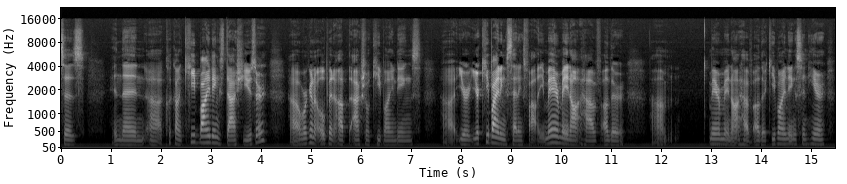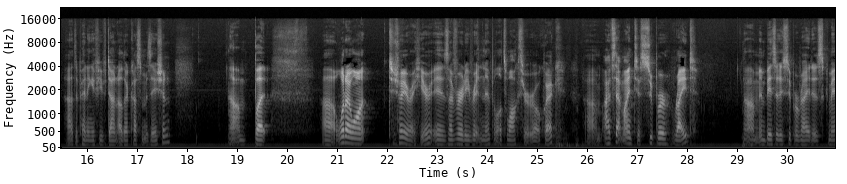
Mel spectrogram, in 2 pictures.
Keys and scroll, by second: 23.8 super+/.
